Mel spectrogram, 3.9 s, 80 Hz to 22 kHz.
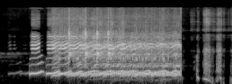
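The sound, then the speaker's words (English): A dense, shrill chorus of many overlapping high-pitched "hee hee" squeals blares loudly for about two and a half seconds, then cuts off abruptly into brief talking. “That was like 5 billion … hee hees playing at the same time.”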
